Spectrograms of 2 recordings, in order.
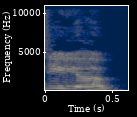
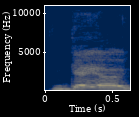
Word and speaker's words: Gaia: We didn't introduce Gaia, however Gia. You pronounce her name. Gia. She is the main antagonist of the Heroes of Olympus series.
